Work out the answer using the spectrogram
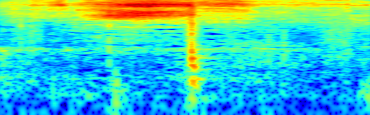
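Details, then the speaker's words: Tire hissing steadily near the tread from a puncture: an inch-and-a-half, razor-thin chunk of metal still lodged in the tire, which is still leaking air. "so it has a big chunk of metal in it still still hissing might be able to hear it it's an inch and a half long and it's almost as thin as a razor blade"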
